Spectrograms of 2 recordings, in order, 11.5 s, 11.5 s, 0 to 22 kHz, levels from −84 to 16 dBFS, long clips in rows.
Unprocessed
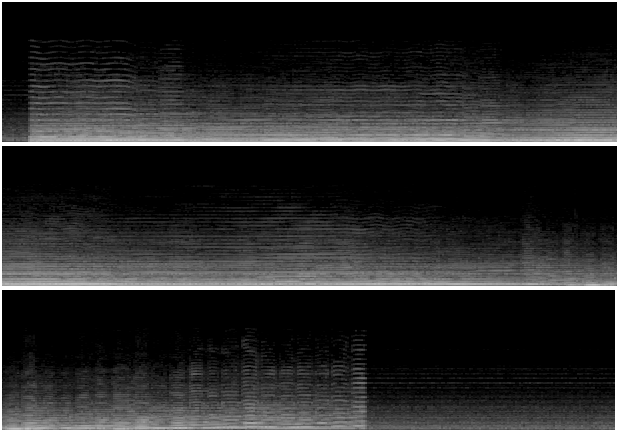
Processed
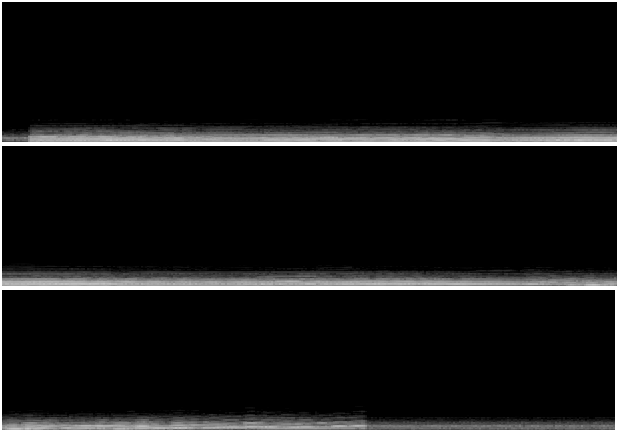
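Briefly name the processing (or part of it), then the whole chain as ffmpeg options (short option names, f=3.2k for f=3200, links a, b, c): under water: -af "lowpass=f=1k:w=0.5412,lowpass=f=1k:w=1.3066,equalizer=f=690:t=o:w=0.32:g=11,volume=1.5dB"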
